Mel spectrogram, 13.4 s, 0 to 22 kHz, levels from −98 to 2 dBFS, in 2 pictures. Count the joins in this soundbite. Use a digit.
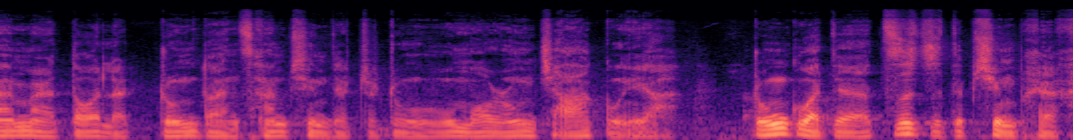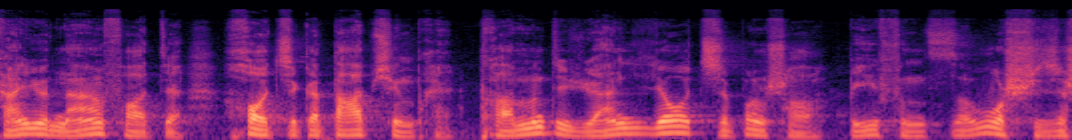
0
